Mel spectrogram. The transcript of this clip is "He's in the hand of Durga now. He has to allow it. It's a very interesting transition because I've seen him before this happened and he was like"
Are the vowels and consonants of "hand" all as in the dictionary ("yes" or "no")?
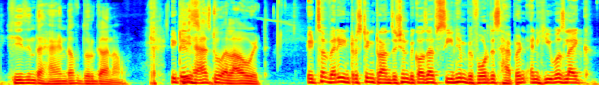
yes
